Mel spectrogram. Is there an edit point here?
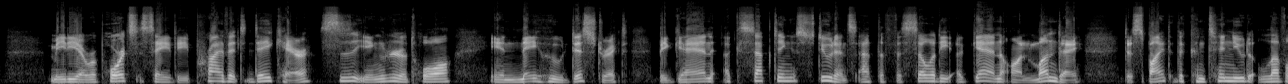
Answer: no; 0 cuts

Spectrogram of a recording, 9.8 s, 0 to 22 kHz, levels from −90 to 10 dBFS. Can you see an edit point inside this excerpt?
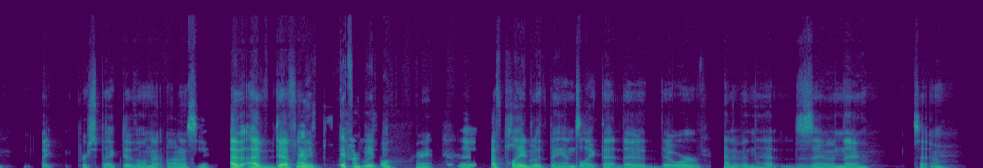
yes; 3 cuts; at 2.2 s, 4.8 s, 7.1 s

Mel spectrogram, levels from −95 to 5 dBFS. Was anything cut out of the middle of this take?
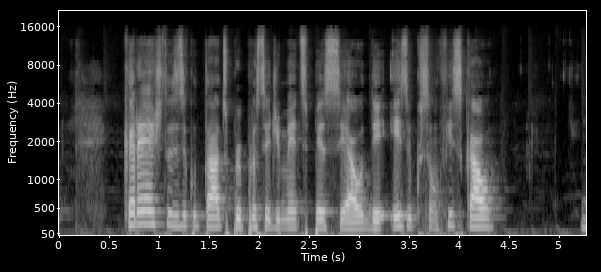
no; 0 cuts

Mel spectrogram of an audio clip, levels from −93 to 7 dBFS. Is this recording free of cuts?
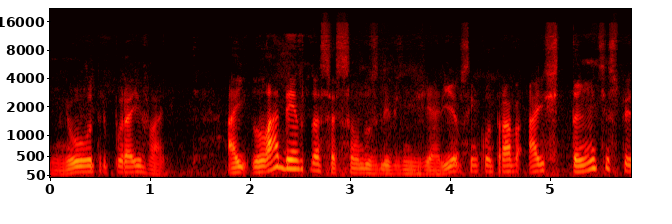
yes; 0 cuts

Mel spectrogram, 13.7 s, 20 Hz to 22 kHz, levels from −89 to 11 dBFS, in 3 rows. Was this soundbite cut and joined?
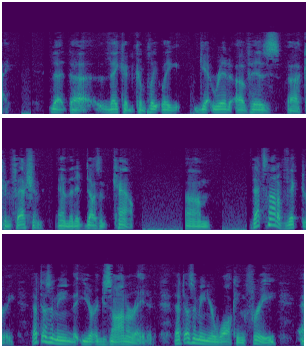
no; 0 cuts

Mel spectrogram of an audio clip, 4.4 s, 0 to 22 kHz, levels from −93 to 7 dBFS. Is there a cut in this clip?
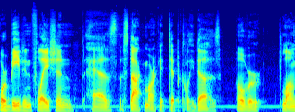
no; 0 cuts

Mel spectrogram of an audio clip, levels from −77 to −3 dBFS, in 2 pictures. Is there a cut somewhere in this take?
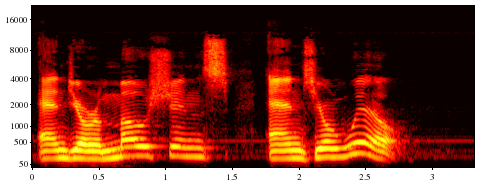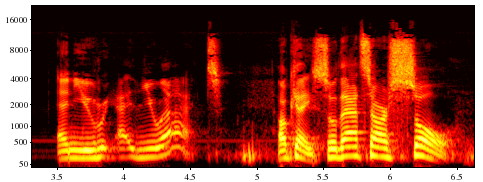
no; 0 cuts

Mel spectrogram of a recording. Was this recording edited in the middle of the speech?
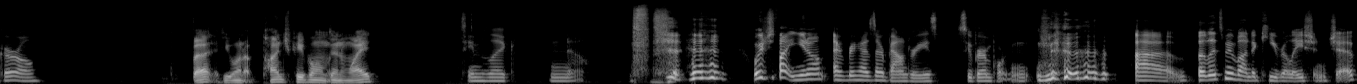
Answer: yes; 1 cut; at 3.3 s

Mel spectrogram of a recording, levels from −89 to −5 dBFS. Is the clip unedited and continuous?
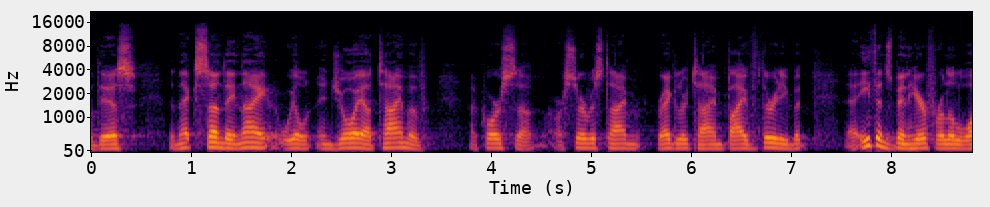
yes; 0 cuts

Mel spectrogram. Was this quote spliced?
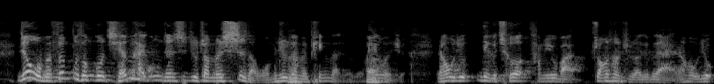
no; 0 cuts

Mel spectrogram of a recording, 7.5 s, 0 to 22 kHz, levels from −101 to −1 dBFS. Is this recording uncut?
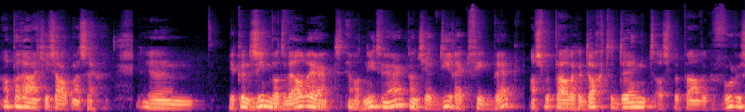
no; 2 cuts; at 1.3 s, 5.2 s

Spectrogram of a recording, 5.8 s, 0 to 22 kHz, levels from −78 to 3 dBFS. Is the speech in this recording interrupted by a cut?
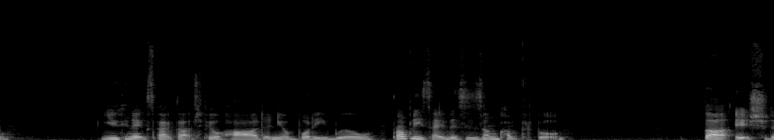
yes; 1 cut; at 2.9 s

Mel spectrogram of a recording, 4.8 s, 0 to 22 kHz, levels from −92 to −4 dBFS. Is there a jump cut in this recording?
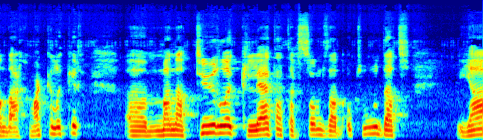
yes; 1 cut; at 3.6 s

